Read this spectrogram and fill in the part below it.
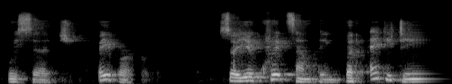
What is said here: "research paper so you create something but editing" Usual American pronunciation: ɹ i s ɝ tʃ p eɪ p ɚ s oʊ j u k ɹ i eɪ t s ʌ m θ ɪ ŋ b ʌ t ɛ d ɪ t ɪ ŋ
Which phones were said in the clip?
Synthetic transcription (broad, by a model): ɹ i s ɝ tʃ p eɪ p ɚ s oʊ j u k w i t s ʌ m θ ɪ ŋ b ʌ t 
